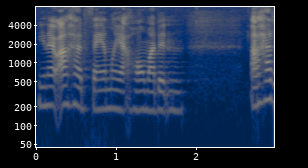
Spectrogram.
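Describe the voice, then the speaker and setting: A woman with a Southern US accent, fairly low pitch and fairly even intonation. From US South, upstate South Carolina. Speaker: guest sharing recovery story. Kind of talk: testimony.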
